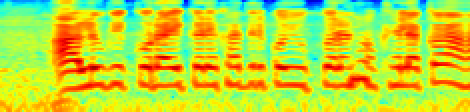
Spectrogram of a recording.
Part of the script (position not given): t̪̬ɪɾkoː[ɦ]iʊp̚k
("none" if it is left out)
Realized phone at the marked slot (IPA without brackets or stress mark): none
